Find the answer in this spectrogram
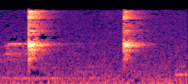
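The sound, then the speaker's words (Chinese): Two sharp, bright wooden clicks from small castanets during a children's music lesson, spaced about a second apart like the slow tick of a clock, each snapping and fading quickly over a quiet background. “这个小响板就像那个 大 钟声， 小路哒啦啦， 就像那个钟声滴答滴答，”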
